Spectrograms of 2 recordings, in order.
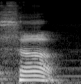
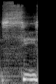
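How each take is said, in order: First: The first consonant is a soft th sound. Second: The first consonant is a hissing s sound. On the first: The speaker calls it right. "ये होता है सा" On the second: The speaker calls it wrong. "सीन वाली आवाज़ से पढ़ते हैं"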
